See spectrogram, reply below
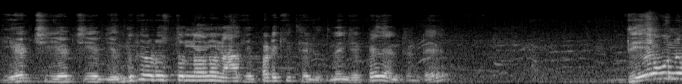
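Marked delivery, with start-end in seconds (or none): none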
